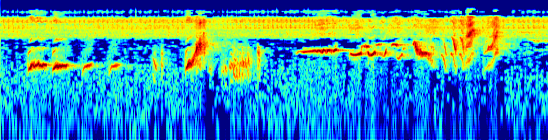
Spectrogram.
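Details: White-rumped shama singing a varied song: low clear whistled phrases at first, then a burst of rising notes and higher, warbled and sliding whistles, all over a steady high hiss in the background.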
